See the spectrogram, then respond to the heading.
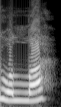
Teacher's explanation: کلمت واللہ یہاں بھی حرف اللام کا حکم ہے تفخیم تو ہم حرف اللام کو موٹی آواز میں پڑھیں گے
